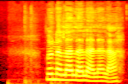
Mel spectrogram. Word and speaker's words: Lunala: I pronounce it lunala. Lunala. Lunala. Lunala. We're just emphasizing the different n.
